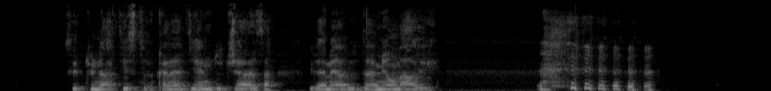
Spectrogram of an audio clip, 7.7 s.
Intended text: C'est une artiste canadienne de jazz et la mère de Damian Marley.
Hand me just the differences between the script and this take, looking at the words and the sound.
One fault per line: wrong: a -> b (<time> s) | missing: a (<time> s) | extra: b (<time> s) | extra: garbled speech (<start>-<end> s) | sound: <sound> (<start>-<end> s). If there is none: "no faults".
sound: laugh (5.4-6.6 s)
